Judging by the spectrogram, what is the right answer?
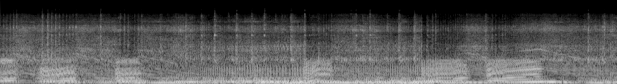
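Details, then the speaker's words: Husqvarna 128L two-stroke string trimmer, customer complaint won't start, not curable by carburetor adjustment: runs rough and blubbery with uneven surging revs, dumping fuel, keeps flooding; carburetor replaced. "I actually dried everything uh trying to get the the fuel out and it just keeps flooding"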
